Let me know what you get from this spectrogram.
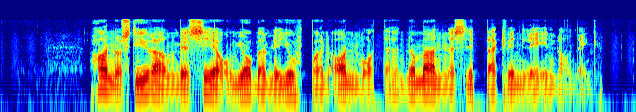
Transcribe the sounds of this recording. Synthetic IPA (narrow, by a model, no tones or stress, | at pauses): hɑnoːst̪yːɾəʁn̩ʋɪlseːʊ̰mjɔbənbliːʁjʊʁt̪̚pʰoːeːnɑ̰ːnn̩moːt̪ʰə̰nɔmɛnn̩əslɪpəkʰʋɪnlɪʔɪnblɑ̰nd̪ɪ̰ŋ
